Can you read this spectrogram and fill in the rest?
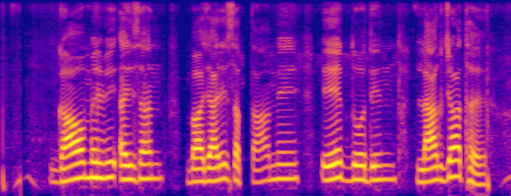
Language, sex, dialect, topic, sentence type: Bhojpuri, male, Northern, agriculture, statement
